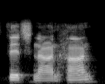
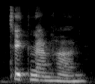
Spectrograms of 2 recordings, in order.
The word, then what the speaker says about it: Thich Nhat Hanh: away, I can't, I'm not sure if I'm pronouncing his name right, but it's Thich Nhat Hanh. I think that's how it is. He's Vietnamese. He was actually a proponent. Thich Nhat Hanh.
